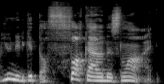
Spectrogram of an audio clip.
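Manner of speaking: acted furious, angry tone. Retelling confronting a man who cut in line, re-enacting an angry outburst. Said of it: "I was pissed".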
